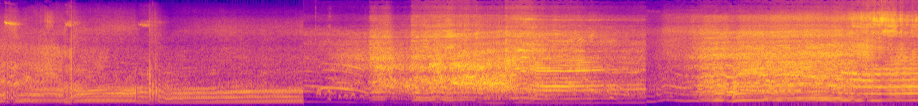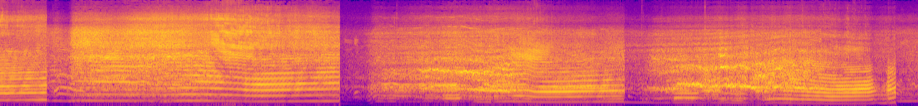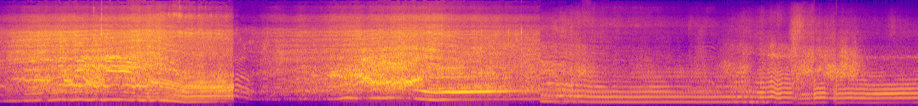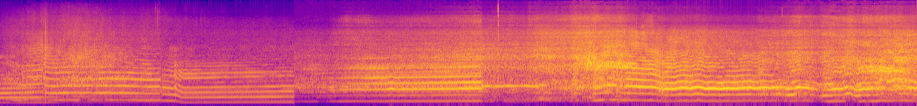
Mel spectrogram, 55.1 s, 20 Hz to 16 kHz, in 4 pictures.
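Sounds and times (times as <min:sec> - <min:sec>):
rally car engines revving: 0:00.0 - 0:55.0.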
